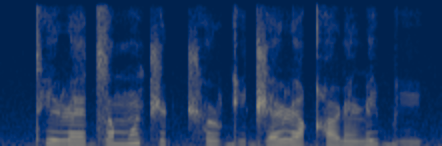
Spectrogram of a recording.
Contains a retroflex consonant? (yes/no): yes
